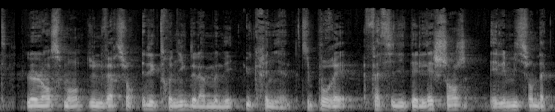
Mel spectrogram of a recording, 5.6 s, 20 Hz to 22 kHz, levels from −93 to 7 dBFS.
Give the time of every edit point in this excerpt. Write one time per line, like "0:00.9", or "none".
0:03.0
